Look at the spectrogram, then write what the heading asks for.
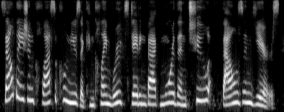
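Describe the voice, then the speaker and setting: A woman correspondent opening a news feature in a crisp, informative voice. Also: a little high, animated, unhurried, no room sound, clean studio sound. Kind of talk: scripted news narration.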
